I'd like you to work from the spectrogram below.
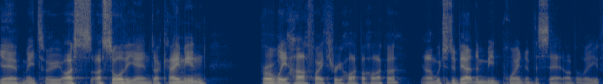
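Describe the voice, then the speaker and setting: At a moderate pace, a man with an Australian accent speaks with fairly even intonation on a very clean recording with a silent background. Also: fairly low pitch for a man. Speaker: festival-goer, podcast guest. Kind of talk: casual chat. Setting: spare bedroom, shared mic.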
